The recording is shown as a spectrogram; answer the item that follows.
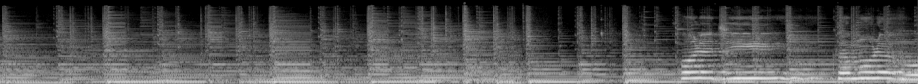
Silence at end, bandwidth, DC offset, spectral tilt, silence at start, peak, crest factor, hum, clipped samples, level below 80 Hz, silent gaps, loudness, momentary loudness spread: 0 s; 17 kHz; under 0.1%; -6 dB/octave; 0 s; 0 dBFS; 14 dB; none; under 0.1%; -36 dBFS; none; -15 LUFS; 14 LU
